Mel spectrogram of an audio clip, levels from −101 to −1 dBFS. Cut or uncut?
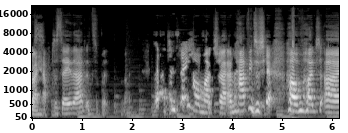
uncut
